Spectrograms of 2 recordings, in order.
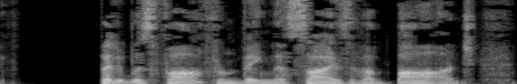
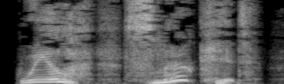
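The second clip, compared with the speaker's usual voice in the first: higher, slow out-of-breath words; winded bard panting, higher and slow; 14 semitones higher, 5 dB louder, slower than usual. A narrator's reading. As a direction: gasp it out after the struggle. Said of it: "panted Dandelion".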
